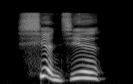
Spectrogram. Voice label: "xian4 jin1", 汉语口语; 汉语口语新时代-初级下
